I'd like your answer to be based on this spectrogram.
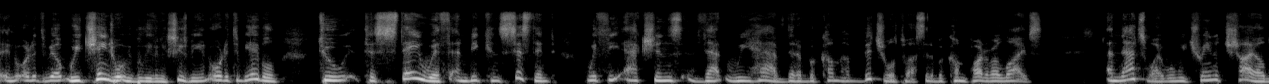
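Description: Husky, creaky-voiced man giving religious lecture. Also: fairly high pitch, warm tone, no room sound. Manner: conversational teacher, asks and answers rhetorical questions; halting, repeats phrases as he rephrases. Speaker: rabbi giving a religious talk.

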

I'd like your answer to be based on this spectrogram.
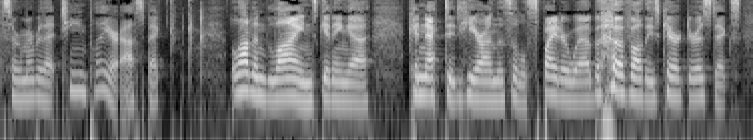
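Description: A woman's voice: medium pitch, no echo, studio quality. A young woman veterinarian giving upbeat, chatty advice to students on a podcast, laughing now and then. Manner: upbeat, chatty, laughs often, acts out quotes. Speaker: veterinarian guest speaking to students. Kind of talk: podcast talk, advice monologue. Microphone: computer microphone.

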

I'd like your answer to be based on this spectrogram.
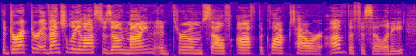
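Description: A woman's voice: medium pitch, fairly even intonation, a little fast, pushed and bright, dry recording, clean studio sound. A woman hosting and narrating from a script with casual, conversational asides and a dramatizing touch. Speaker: host.

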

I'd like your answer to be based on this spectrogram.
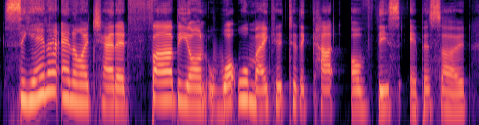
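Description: Smooth-voiced woman hosting a podcast. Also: medium pitch, a little mellow, dry recording, clean studio sound. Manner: smiling as she speaks. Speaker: podcast host. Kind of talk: podcast host introduction.

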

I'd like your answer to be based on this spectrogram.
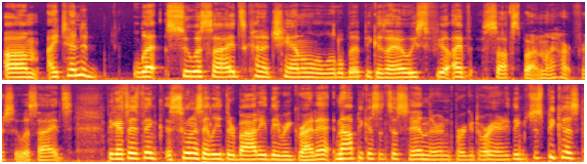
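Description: Middle-aged female co-host, calm and matter-of-fact storyteller. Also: medium pitch, fast. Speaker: podcast co-host, medium. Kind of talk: casual paranormal chat.

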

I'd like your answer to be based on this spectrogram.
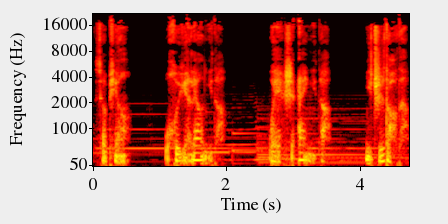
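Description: Woman doing a low-voiced young husband. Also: huge pitch swings, normal speed, creaky, full character voice. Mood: tender. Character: young husband, gentle but jealous. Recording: faint background music.

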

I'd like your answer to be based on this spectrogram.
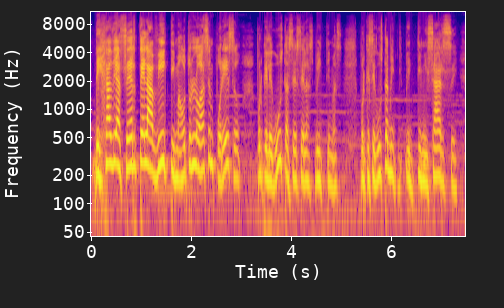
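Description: Una mujer de mediana edad con acento caribeño da consejos en un programa de radio, contando historias con viveza y jugando con las voces. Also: female voice, medium pitch, normal speed, slightly rough, soft background music. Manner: lively, animated storytelling with playful voices. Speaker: radio host and counselor. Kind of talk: radio talk and advice. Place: radio studio.

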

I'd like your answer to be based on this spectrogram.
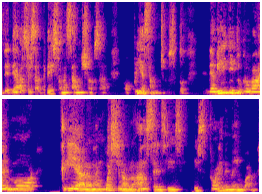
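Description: A man from Chile, answering interview questions in a measured way and pausing often with ums and uhs. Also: mid-range voice, distant mic. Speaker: guest. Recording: echoey room, voice a bit off-mic.

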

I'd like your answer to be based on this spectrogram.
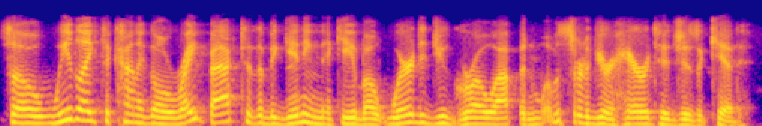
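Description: A man's voice: fairly high pitch, fairly quick, husky, highs cut off. A man hosting a podcast interview, asking questions and affirming his guest in an encouraging way. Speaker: podcast host.

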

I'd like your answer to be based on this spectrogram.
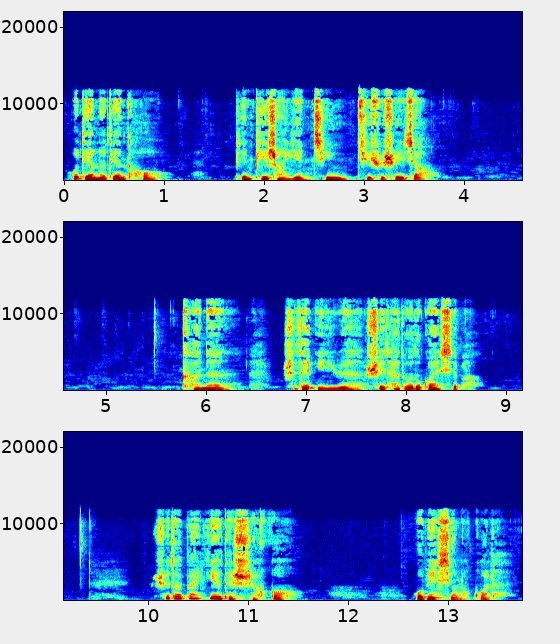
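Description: A woman narrating a story in a soft, hushed whisper. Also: lowish voice, a little slow, pauses often, husky.

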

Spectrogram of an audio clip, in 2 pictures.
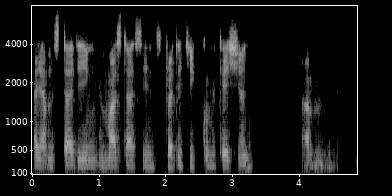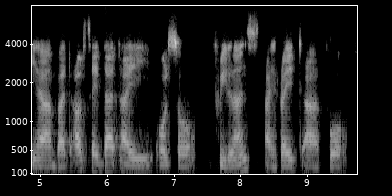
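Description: Recorded lo-fi with no echo, this medium-pitched voice belongs to a man in his thirties, a guest author with a Ugandan accent whose native language is Acholi. He answers interview questions politely and thoughtfully.

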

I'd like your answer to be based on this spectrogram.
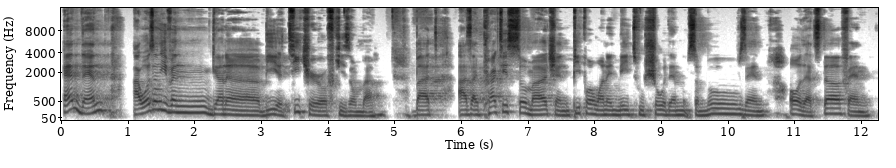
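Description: A man's voice: medium pitch, lively intonation, slow, dark tone. A man with a Togolese accent, a guest telling his story in a casual interview, often repeating words for emphasis. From Togo. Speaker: podcast guest, DJ and dance teacher.

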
